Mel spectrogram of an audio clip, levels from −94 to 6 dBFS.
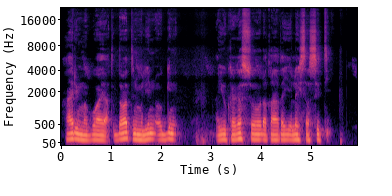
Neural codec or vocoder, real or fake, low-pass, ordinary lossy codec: none; real; none; none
